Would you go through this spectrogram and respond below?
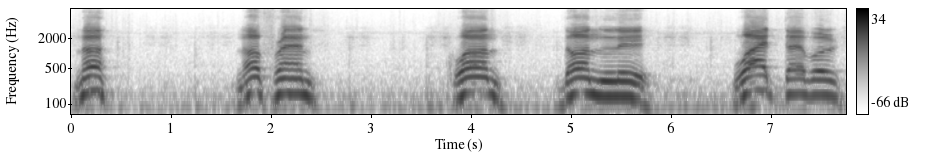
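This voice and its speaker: An actor playing a stern jungle chief who speaks halting, broken English in a 1950s radio drama. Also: male voice, a little high, gravelly, pushed and bright, full character voice. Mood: hostile, commanding. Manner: halting, emphatic, clipped broken phrases. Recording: vintage radio drama recording.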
